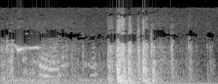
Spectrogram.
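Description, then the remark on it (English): A loose door that is falling off rattles, a quick cluster of clattering knocks midway, preceded by a thin, wavering creak and trailing off into quieter taps. “Look, this door is falling off. It's so loose.”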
